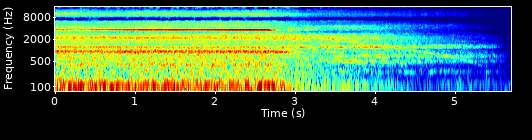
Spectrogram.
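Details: Riello 40 F5 oil burner: a thin, steady high squeal over the burner's rush, then it winds down. The motor bearing (sealed, no lubrication points) is the suspected cause, unconfirmed.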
